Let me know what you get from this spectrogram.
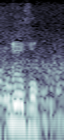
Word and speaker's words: Louisville: It's 2 syllables, Louisville.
